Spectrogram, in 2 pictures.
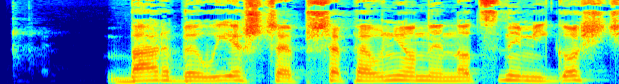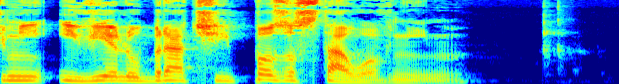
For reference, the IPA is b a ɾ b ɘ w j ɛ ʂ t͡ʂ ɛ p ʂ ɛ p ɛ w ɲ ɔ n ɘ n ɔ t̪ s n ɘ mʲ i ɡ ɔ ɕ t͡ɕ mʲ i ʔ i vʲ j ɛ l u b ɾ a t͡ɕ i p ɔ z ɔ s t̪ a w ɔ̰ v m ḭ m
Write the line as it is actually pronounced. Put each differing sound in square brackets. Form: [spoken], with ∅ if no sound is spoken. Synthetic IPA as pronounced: b a ɾ b ɘ w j ɛ ʂ t͡ʂ ɛ p ʂ ɛ p ɛ w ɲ ɔ n ɘ n ɔ t̪ s n ɘ mʲ i ɡ ɔ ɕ t͡ɕ mʲ i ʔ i vʲ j ɛ l u b ɾ a t͡ɕ i p ɔ z ɔ s t̪ a w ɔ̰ v [ɲ] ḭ m

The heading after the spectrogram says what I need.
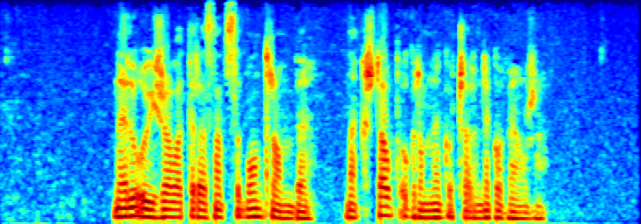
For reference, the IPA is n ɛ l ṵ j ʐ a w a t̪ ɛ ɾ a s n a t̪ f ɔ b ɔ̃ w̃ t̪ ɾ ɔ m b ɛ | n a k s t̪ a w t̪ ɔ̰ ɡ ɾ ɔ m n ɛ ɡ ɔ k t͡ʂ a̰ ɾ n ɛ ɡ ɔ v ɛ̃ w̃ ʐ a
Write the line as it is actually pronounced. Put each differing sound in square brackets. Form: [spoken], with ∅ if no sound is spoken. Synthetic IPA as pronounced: n ɛ l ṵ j ʐ a w a t̪ ɛ ɾ a s n a t̪ [s] ɔ b ɔ̃ w̃ t̪ ɾ ɔ m b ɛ | n a k [ʂ] t̪ a w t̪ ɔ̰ ɡ ɾ ɔ m n ɛ ɡ ɔ [∅] t͡ʂ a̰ ɾ n ɛ ɡ ɔ v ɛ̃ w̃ ʐ a

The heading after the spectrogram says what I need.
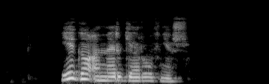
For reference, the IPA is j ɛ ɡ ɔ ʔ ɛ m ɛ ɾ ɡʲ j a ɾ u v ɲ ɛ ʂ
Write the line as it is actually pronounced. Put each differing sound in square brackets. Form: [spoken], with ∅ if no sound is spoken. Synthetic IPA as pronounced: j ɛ ɡ ɔ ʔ ɛ [n] ɛ ɾ ɡʲ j a ɾ u v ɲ ɛ ʂ

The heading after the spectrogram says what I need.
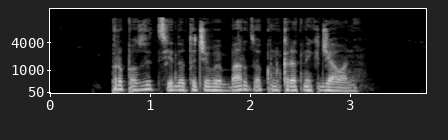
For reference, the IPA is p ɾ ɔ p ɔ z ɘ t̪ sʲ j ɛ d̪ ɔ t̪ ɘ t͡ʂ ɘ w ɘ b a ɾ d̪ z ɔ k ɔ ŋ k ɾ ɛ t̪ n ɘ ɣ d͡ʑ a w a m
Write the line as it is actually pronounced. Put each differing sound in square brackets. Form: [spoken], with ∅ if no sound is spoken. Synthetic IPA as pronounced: p ɾ ɔ p ɔ z ɘ t̪ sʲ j ɛ d̪ ɔ t̪ ɘ t͡ʂ ɘ w ɘ b a ɾ d̪ z ɔ k ɔ ŋ k ɾ ɛ t̪ n ɘ ɣ d͡ʑ a w a [ɲ]

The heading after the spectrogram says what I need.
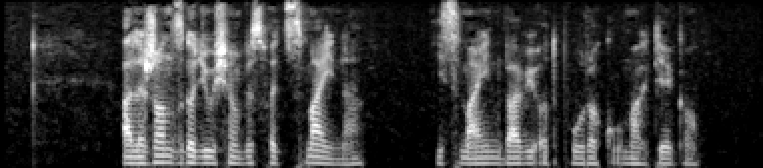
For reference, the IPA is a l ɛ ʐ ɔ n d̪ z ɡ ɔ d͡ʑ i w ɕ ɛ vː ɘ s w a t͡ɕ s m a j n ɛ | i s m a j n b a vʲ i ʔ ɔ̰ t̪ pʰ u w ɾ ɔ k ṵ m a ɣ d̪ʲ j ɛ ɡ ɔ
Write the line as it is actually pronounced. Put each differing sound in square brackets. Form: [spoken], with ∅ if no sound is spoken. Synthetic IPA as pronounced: a l ɛ ʐ ɔ n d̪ z ɡ ɔ d͡ʑ i w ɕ ɛ [v] ɘ s w a t͡ɕ s m a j n [a] | i s m a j n b a vʲ i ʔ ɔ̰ t̪ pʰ u w ɾ ɔ k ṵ m a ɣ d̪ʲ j ɛ ɡ ɔ

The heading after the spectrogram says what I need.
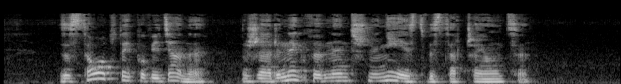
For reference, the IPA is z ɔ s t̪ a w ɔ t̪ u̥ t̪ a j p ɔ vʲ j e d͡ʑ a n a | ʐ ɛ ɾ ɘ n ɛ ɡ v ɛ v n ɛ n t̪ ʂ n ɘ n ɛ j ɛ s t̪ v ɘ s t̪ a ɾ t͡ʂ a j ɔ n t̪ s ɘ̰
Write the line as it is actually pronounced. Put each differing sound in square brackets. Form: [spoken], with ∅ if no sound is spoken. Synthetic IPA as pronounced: z ɔ s t̪ a w ɔ t̪ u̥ t̪ a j p ɔ vʲ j e d͡ʑ a n [ɛ] | ʐ ɛ ɾ ɘ n ɛ ɡ v ɛ v n ɛ n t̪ ʂ n ɘ [ɲ] ɛ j ɛ s t̪ v ɘ s t̪ a ɾ t͡ʂ a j ɔ n t̪ s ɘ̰

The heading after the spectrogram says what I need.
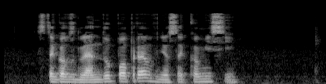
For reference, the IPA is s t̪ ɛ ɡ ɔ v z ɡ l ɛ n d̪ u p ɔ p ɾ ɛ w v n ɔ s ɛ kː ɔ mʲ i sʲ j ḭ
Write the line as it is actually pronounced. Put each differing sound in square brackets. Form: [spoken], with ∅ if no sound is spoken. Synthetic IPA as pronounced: s t̪ ɛ ɡ ɔ v z ɡ l ɛ n d̪ u p ɔ p ɾ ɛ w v [ɲ] ɔ s ɛ kː ɔ mʲ i sʲ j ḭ

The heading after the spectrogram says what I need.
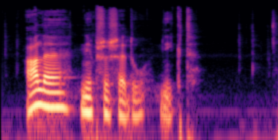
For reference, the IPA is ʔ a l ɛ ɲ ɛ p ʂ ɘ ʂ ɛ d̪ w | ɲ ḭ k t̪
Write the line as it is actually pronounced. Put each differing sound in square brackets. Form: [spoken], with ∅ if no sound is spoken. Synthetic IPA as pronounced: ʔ a l ɛ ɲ ɛ p ʂ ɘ ʂ ɛ d̪ w | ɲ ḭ k t̪

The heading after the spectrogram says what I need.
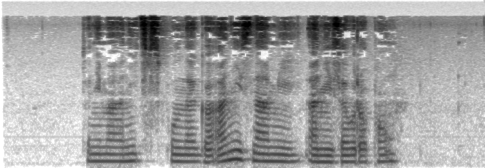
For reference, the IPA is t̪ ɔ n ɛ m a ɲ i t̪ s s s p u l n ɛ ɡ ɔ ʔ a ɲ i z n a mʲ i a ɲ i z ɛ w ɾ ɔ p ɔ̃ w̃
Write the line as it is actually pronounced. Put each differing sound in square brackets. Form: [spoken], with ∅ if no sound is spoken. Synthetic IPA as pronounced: t̪ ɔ [ɲ] ɛ m a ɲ i t̪ s [f] s p u l n ɛ ɡ ɔ ʔ a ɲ i z n a mʲ i a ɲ i z ɛ w ɾ ɔ p ɔ̃ w̃

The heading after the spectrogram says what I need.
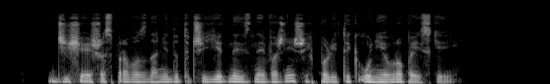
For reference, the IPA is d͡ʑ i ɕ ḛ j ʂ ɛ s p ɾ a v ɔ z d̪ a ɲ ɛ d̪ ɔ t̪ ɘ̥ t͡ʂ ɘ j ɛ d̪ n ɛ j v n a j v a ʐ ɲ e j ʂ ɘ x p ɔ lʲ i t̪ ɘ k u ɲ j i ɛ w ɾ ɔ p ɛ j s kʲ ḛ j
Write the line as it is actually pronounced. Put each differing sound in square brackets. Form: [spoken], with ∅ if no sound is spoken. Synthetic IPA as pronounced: d͡ʑ i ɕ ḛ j ʂ ɛ s p ɾ a v ɔ z d̪ a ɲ ɛ d̪ ɔ t̪ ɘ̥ t͡ʂ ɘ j ɛ d̪ n ɛ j [z] n a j v a ʐ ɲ e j ʂ ɘ x p ɔ lʲ i t̪ ɘ k u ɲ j i ɛ w ɾ ɔ p ɛ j s kʲ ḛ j

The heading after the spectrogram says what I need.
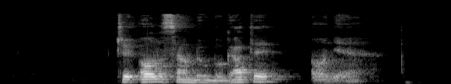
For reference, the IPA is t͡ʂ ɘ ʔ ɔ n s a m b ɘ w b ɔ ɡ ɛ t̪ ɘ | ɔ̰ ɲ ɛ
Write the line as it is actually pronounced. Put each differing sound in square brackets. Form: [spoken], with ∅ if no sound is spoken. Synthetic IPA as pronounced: t͡ʂ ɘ ʔ ɔ n s a m b ɘ w b ɔ ɡ [a] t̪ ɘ | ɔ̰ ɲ ɛ

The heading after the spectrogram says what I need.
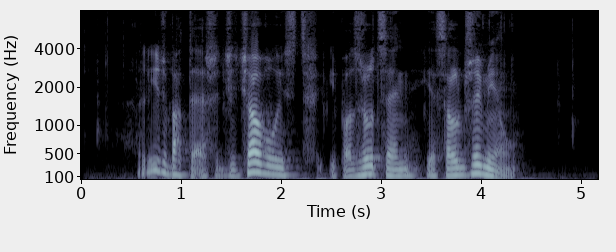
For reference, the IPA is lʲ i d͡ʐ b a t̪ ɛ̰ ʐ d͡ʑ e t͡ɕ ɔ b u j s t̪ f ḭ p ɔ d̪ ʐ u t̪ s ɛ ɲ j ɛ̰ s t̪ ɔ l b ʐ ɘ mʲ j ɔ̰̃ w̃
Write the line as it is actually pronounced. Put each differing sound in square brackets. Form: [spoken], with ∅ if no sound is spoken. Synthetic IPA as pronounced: lʲ i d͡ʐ b a t̪ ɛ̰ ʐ d͡ʑ e t͡ɕ ɔ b u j s t̪ f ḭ p ɔ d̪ ʐ u t̪ s ɛ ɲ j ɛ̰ s t̪ ɔ l b ʐ ɘ mʲ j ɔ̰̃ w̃

